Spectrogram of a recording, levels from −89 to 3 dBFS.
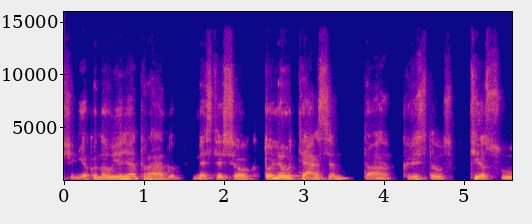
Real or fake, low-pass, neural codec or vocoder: fake; 14.4 kHz; vocoder, 44.1 kHz, 128 mel bands every 512 samples, BigVGAN v2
